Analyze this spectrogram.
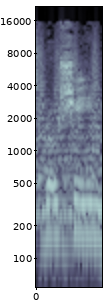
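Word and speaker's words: Róisín: Well, first of all, it's Roisin Machine, because that's my name.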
